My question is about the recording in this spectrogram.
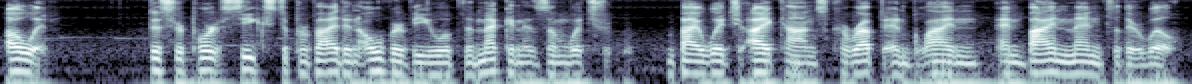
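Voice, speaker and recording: A man voicing a computer terminal in a robot voice, reading out a report slowly and evenly. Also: medium pitch, fairly even intonation, fairly bright tone, poor audio. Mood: mechanical. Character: flat, slow male computer terminal voice. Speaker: streamer reading game dialogue aloud.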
